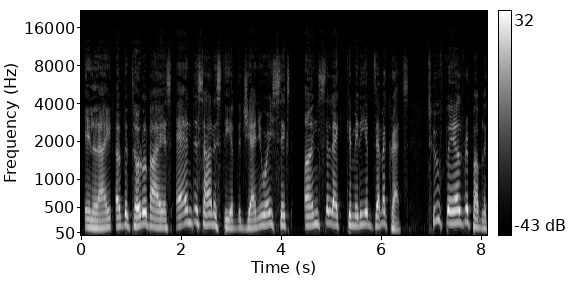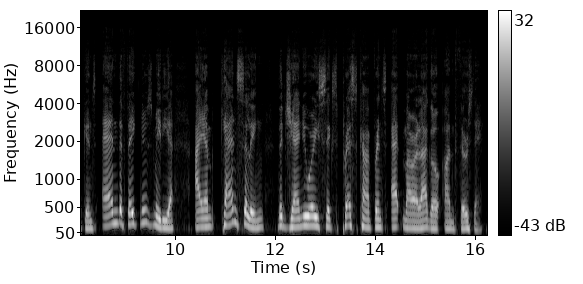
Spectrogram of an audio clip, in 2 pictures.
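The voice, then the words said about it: Donald Trump impression. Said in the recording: “I got to do that in my Trump voice.”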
